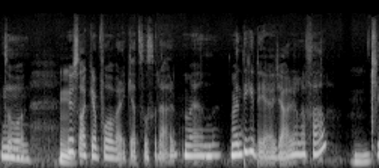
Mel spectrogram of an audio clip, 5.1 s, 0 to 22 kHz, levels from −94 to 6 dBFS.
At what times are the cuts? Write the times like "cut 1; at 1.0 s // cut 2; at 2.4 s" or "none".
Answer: none

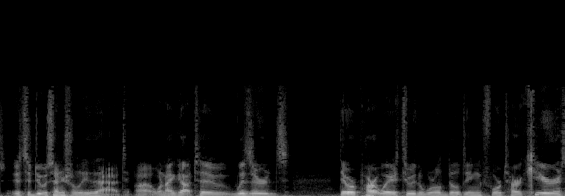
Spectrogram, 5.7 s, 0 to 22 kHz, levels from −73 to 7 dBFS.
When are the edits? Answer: cut 1; at 1.3 s

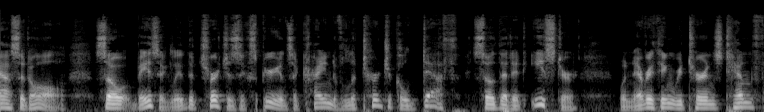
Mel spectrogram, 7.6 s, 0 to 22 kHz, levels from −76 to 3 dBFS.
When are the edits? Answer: cut 1; at 4.7 s

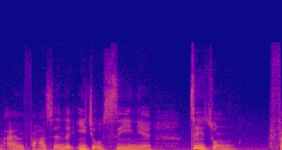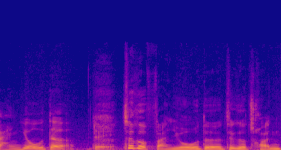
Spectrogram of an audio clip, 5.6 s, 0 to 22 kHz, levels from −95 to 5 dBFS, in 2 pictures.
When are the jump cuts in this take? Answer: cut 1; at 3.7 s

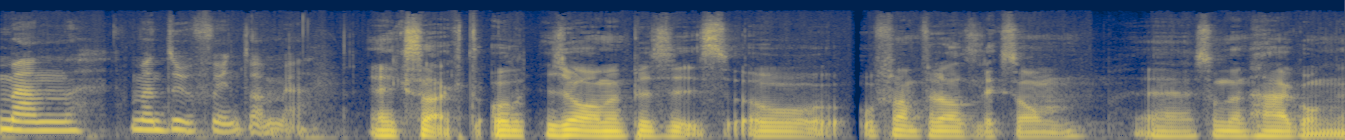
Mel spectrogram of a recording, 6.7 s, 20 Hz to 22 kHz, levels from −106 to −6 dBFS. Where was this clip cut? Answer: cut 1; at 2.6 s

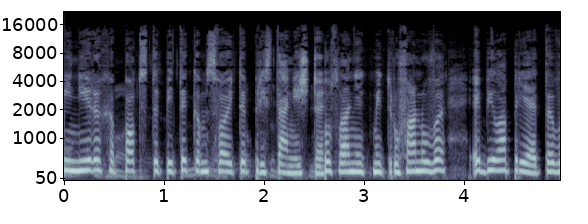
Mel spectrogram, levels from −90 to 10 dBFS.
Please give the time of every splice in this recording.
cut 1; at 2.6 s

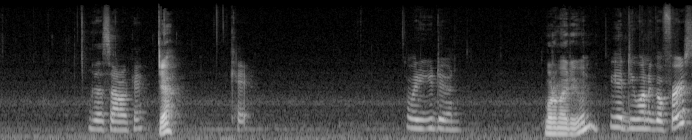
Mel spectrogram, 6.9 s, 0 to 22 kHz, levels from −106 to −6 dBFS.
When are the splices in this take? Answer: none

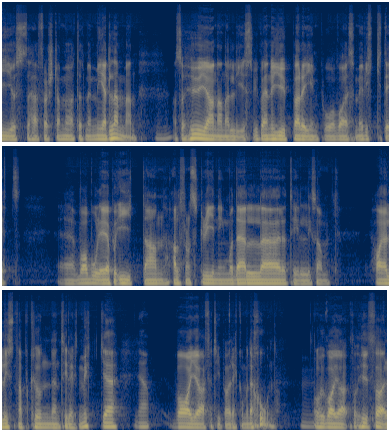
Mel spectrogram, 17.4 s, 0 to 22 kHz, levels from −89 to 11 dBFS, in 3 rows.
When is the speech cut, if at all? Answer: none

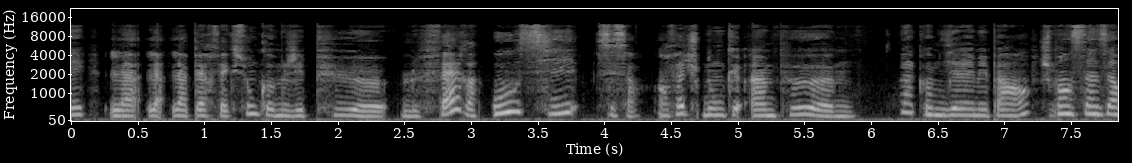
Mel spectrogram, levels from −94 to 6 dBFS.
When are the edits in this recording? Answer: cut 1; at 4.7 s // cut 2; at 6.2 s

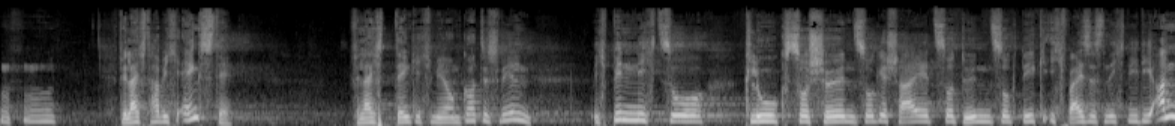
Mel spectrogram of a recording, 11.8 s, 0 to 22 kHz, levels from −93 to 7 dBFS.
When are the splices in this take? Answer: none

